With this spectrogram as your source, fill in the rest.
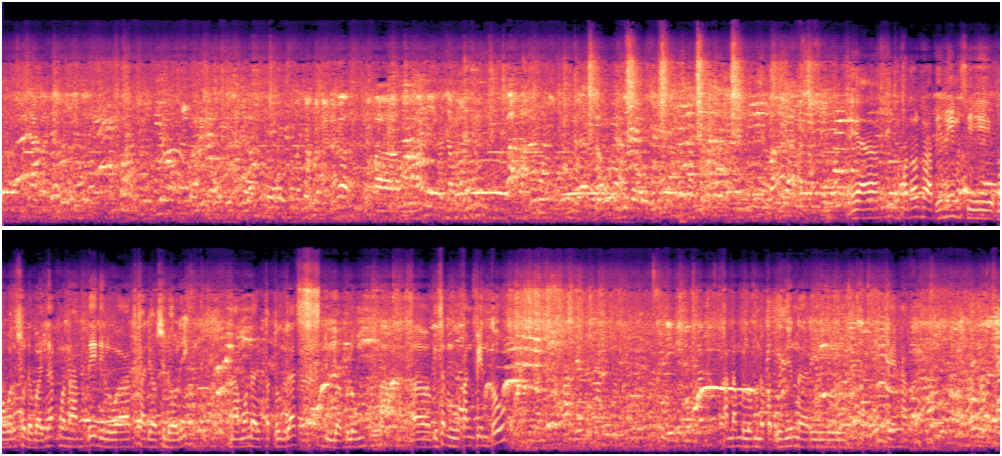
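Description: A crowd of young men chatters loudly in an echoing hall.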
